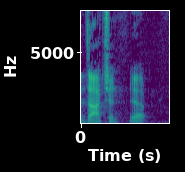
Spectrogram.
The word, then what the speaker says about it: Dotchin: And they had, I'm going to butcher his name, Dotchin? – Yeah, Dotchin, yep.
